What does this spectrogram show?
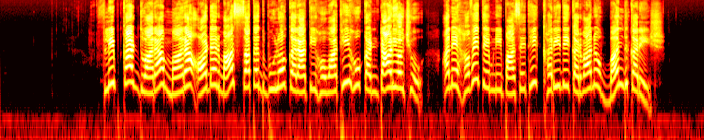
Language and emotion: Gujarati, angry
